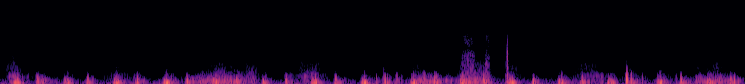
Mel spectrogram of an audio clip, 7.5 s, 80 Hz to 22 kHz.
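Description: Fast, steady low thumps at about 120 a minute, two sounds per beat, with a faint brief click midway; a quick heartbeat.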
